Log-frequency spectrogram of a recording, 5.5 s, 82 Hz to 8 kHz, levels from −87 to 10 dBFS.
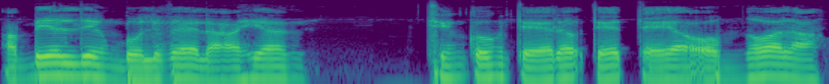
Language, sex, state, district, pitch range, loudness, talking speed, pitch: Mizo, male, Mizoram, Aizawl, 100-115 Hz, -16 LUFS, 150 wpm, 110 Hz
